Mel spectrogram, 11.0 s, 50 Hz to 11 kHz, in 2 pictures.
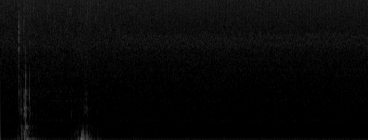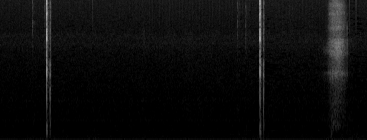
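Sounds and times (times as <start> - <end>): computer mouse click: 6.0 - 6.4, 9.0 - 9.6
short sniff: 10.4 - 10.8.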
